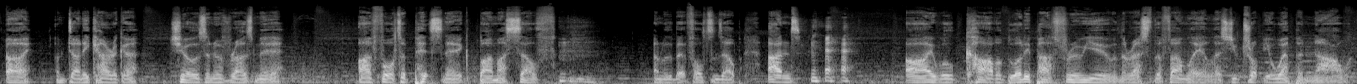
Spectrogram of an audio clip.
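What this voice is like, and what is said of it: Whispered threatening line. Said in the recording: “I'd like to whisper in his ear ... I'm going to whisper”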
